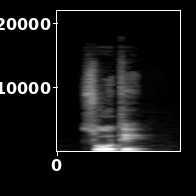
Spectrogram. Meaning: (verb) past participle of sauter; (noun) sauté (dish cooked by sautéing)
- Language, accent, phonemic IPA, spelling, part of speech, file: French, France, /so.te/, sauté, verb / noun, LL-Q150 (fra)-sauté.wav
